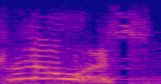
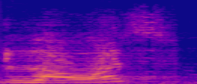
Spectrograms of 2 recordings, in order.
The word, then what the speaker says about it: Louis: Me name is Louis, not Lois. Gee whiz, everybody in Twyfel me name wrong. It's Louis.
